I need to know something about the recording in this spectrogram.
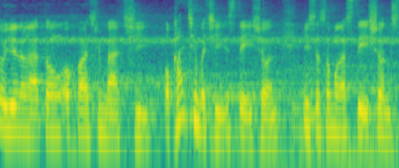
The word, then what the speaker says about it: Okachimachi: Okachimachi station.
